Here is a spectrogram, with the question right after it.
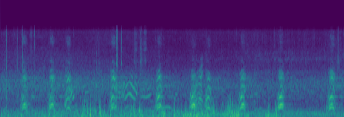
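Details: Dog during a training session giving a steady string of short, sharp barks roughly every half second, over constant low rumbling noise.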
